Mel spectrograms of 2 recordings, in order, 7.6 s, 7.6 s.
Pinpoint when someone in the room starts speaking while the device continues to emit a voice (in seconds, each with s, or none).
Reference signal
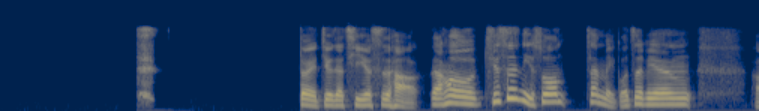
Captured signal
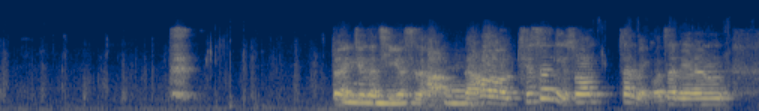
3.3 s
